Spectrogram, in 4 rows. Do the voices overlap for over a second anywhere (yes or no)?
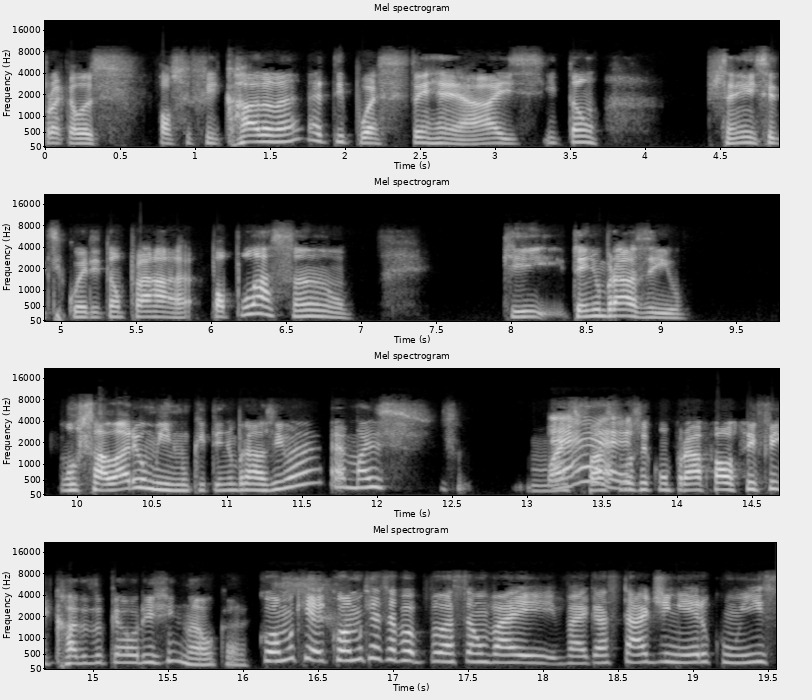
no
